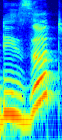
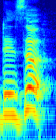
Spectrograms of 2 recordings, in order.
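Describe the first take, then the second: First: ডেজার্ট said di-ZURT, short i first; ডেজার্ট like English dessert; double-S pronunciation. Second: ডেজার্ট said DEZ-urt, e in the first syllable; ডেজার্ট like the sandy desert; single-S pronunciation. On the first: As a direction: say ডেজার্ট as "dih-ZURT", stress on the second syllable. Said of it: "double S থাকলে". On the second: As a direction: say ডেজার্ট as "DEH-zurt". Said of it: "একটা S থাকলে". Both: Shown as a demonstration.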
